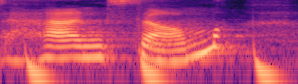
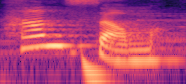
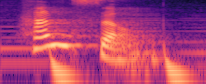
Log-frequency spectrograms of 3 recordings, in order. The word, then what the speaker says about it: handsome: is not pronounced as handsome although it does sound like having a d sound the correct pronunciation is handsome without a d just remove the d and read it again handsome word number two honestly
